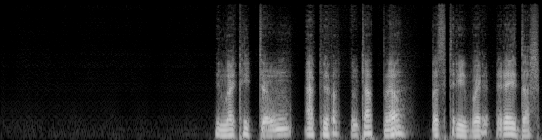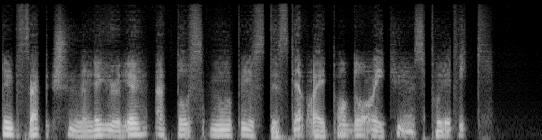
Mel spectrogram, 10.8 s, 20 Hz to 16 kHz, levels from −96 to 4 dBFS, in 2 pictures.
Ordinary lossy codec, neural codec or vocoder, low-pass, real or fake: none; codec, 44.1 kHz, 0.9 kbps, DAC; 14.4 kHz; fake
